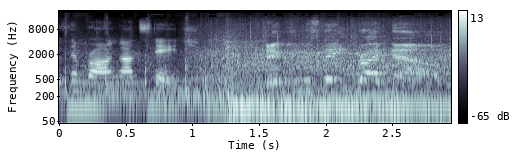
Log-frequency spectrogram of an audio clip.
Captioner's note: cheering and applause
